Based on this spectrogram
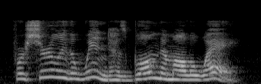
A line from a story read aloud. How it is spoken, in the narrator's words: cried the desperate man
